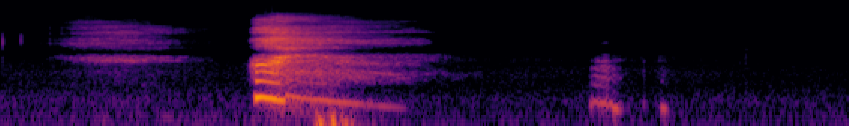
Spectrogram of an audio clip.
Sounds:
Sigh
